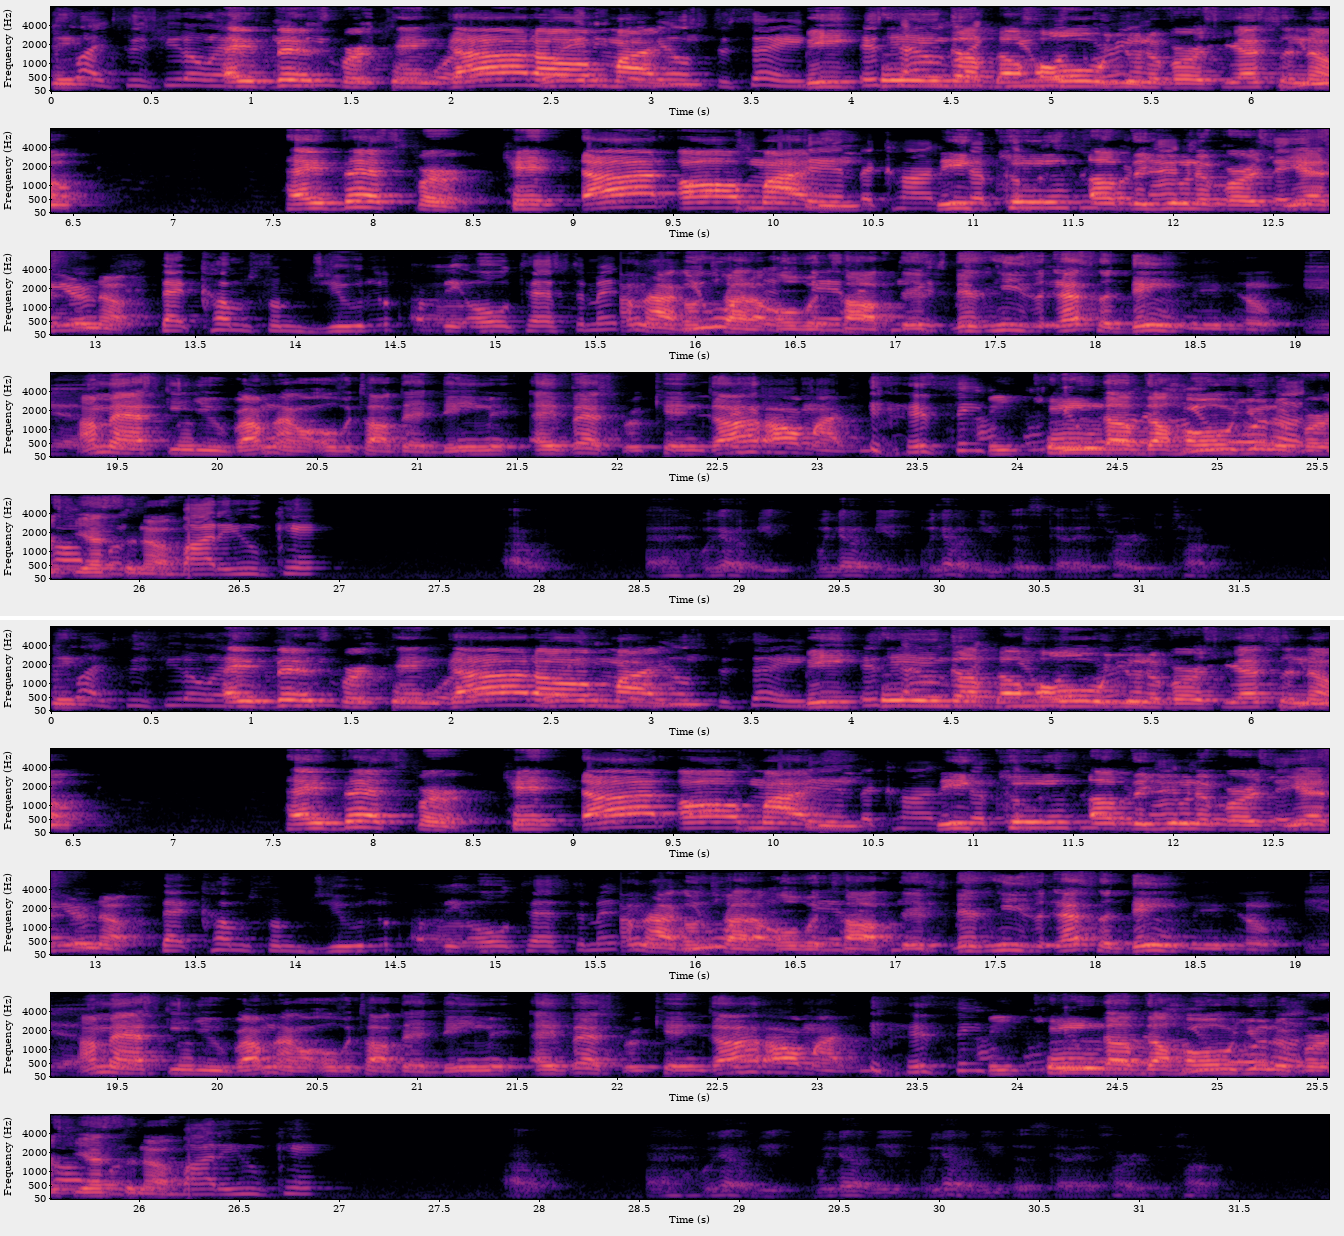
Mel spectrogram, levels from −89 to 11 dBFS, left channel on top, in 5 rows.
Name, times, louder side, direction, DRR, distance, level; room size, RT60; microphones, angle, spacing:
voice 1, 0.0-2.1 2.4-3.2 3.5-3.8 4.0-5.5 6.2-6.5 10.2-11.3 11.5-13.0 13.3-15.6 15.9-17.4 17.7-18.0 22.5-22.9 23.4-26.9, left 5 dB, 45° left, 0.6 m, -33 dB
voice 2, 0.9-3.3 3.8-6.5 7.6-10.4 10.8-13.2 15.6-18.9 19.3-23.1 23.9-26.2, left 1 dB, 15° left, 1.0 m, -24 dB
voice 3, 14.6-15.0 19.0-19.5 24.4-24.7 27.8-28.0 28.5-31.3, left 2 dB, 65° left, 4.8 m, -49 dB
9.7 x 8.3 x 6.7 m
head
